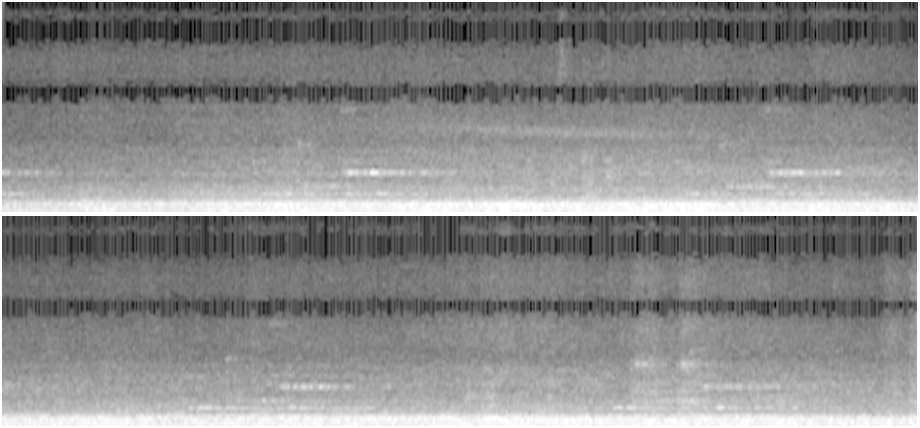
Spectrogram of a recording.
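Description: Electric commuter train getting under way. The running noise and rail rumble build over the first two seconds and then hold steady, with brief faint wheel squeaks every second or two.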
